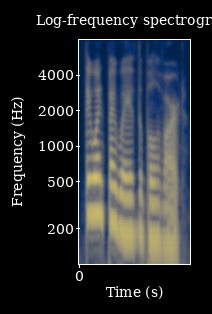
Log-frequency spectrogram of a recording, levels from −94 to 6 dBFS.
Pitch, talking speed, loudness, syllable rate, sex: 200 Hz, 300 wpm, -20 LUFS, 7.4 syllables/s, female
